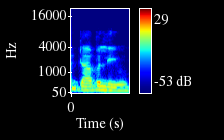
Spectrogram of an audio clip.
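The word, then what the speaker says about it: W: ইউ ইউ ও ইউ ইউ আর ডবলিউ কে বলবে ডাবল ইউ হ্যাঁ আপু আসলে না এটার উচ্চারণ কিন্তু ডাবল ইউ এটা একটা দুইটা ইউ মানে একসাথে ভাই একটা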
